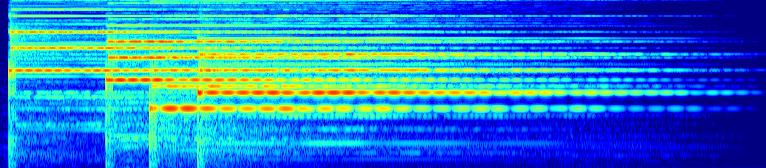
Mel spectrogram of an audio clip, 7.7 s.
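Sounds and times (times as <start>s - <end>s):
bell: 0.0s - 7.6s.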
